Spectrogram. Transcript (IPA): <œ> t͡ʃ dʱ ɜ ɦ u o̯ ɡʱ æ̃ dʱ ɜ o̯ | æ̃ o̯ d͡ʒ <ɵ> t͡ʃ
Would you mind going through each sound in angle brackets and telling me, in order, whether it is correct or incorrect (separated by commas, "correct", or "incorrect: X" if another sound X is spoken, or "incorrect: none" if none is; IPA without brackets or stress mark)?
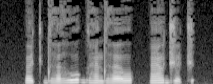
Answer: correct, correct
